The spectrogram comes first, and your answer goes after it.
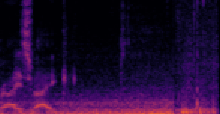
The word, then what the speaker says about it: Rijswijk: That's the way you pronounce it? Rijswijk.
